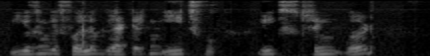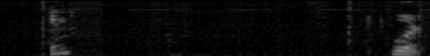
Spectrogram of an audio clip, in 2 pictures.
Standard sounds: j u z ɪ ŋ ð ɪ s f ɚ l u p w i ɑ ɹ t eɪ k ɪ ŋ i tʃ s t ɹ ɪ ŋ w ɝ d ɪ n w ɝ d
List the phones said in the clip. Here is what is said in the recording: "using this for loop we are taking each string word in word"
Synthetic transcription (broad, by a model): j u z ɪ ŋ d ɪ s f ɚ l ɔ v i ɑ ɹ t eɪ k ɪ ŋ i tʃ s t ɹ ɪ ŋ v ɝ d ɪ n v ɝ d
